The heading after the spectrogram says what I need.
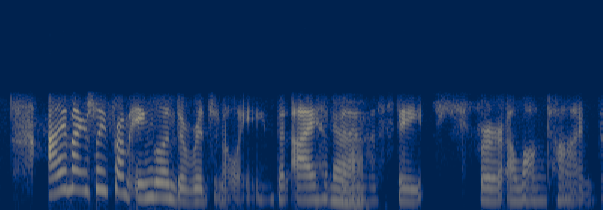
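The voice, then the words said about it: Mixed English and Southern accent. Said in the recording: “my accent tends to go all over the place between English and Southern and anything in between ... it sounds like you have a little Brit in you”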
